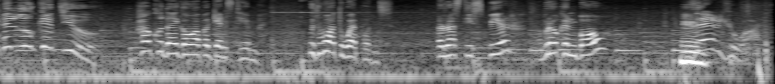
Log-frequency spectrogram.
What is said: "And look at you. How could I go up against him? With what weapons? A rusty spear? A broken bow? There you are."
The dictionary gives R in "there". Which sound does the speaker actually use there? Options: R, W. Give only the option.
R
